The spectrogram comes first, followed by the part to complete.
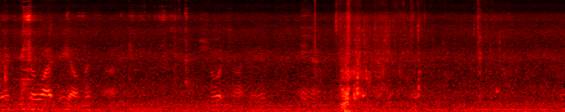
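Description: Indistinct talk, and about five seconds in a sudden splash as a fishing magnet on its rope drops into the canal water.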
